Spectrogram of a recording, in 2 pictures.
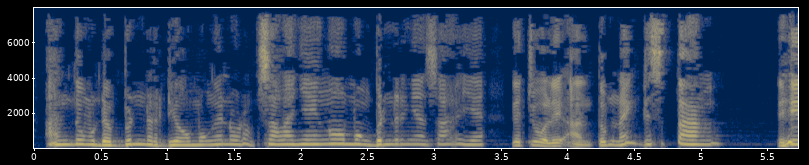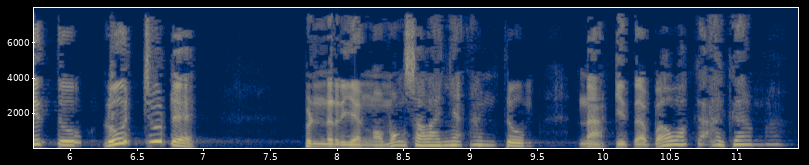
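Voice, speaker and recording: Animated preacher man, lo-fi recording. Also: normal speed. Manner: animated storytelling, jumping between high exclamations and low asides. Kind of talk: sermon with acted-out anecdotes. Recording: dull lo-fi lecture recording.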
